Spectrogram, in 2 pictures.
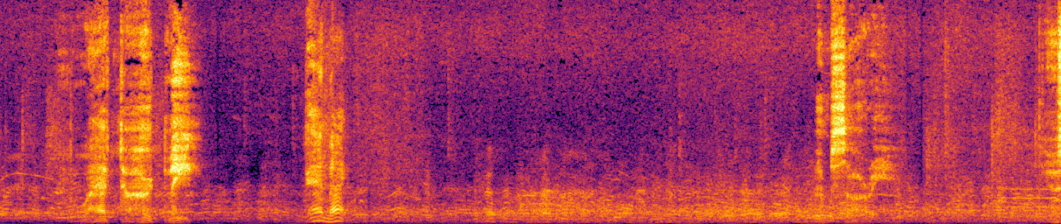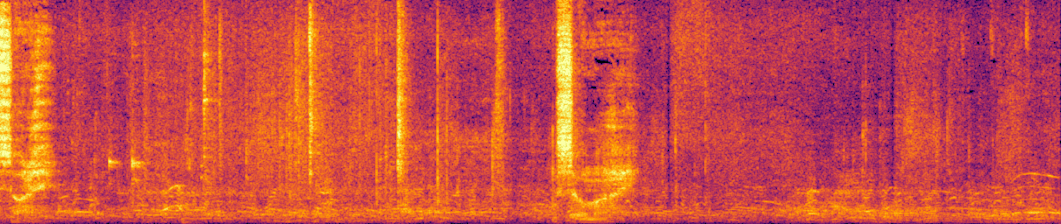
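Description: A middle-aged man speaks urgently in a low voice, close by.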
